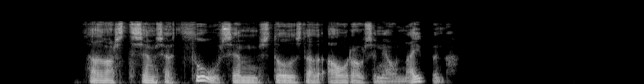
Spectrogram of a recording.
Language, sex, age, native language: Icelandic, male, 40-49, Icelandic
